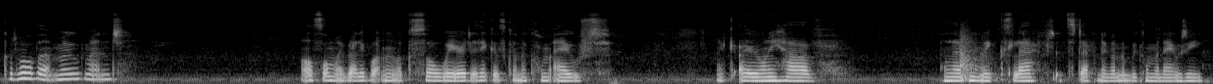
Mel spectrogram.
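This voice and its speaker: A woman's voice: on the low side, steady tone, moderate pace, gravelly, long pauses, warm tone, slight background noise. Congested Irish woman chatting to camera. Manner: chatty, peppered with "like". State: congested, nasal. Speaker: beauty and lifestyle vlogger. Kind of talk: casual vlog chat to camera. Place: at home, indoors.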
